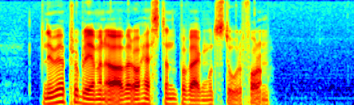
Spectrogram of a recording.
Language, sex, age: Swedish, male, 27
